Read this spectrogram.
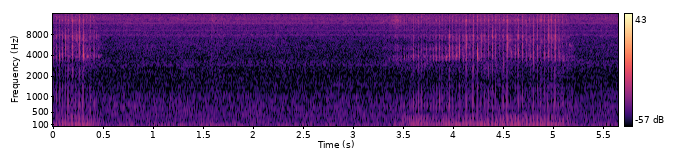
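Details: Female bulldog: low rumbling, snorting breaths at the start and near the end with quieter breathing between, sometimes very loud; snoring.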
